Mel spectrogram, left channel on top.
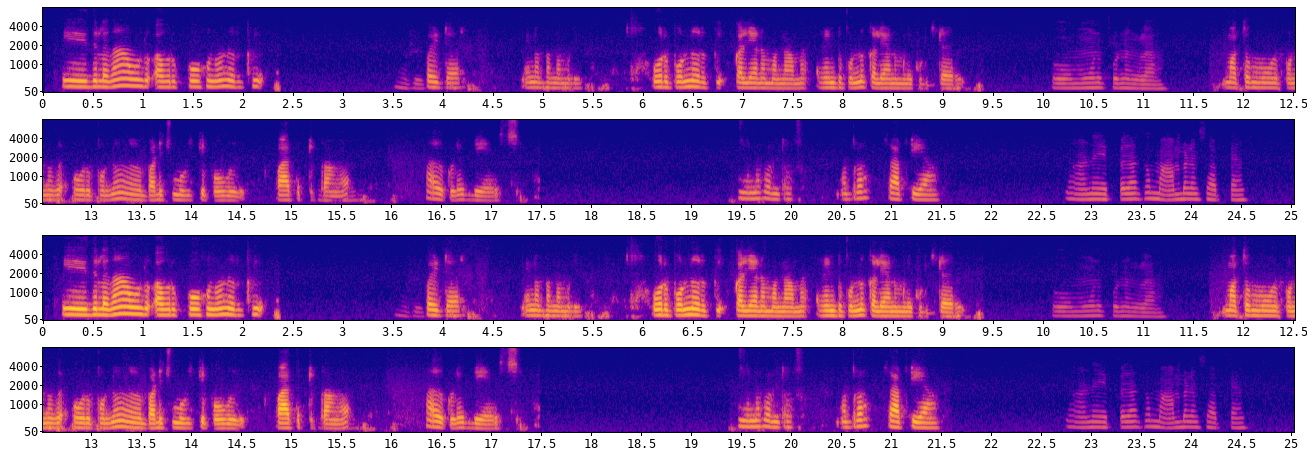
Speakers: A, on the right; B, on the left.
A: இதுலதான் அவங்க அவருக்கு போகணும்னு இருக்கு
B: அதுதா
A: போயிட்டார் என்ன பண்ண முடியும் ஒரு பொண்ணு இருக்கு கல்யாணம் பண்ணாம ரெண்டு பொண்ணு கல்யாணம் பண்ணி குடுத்துட்டாரு
B: ஓம் மூணு பொண்ணுங்களா
A: மொத்தம் மூணு பொண்ணுக ஒரு பொண்ணு படுச்சு முடிக்க போகுது பாத்துட்ருக்காங்க
B: ம்
A: அதுகுள்ள இப்டி ஆய்டுச்சு என்ன பண்றது அப்றோம் சாப்ட்டியா
B: நானும் இப்பதாக்கா மாம்பழம் சாப்ட்டேன்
